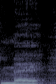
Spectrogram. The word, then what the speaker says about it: me: indirect object pronoun in Spanish as Mae it's pronounced Mae and I'm also gonna put in parentheses this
